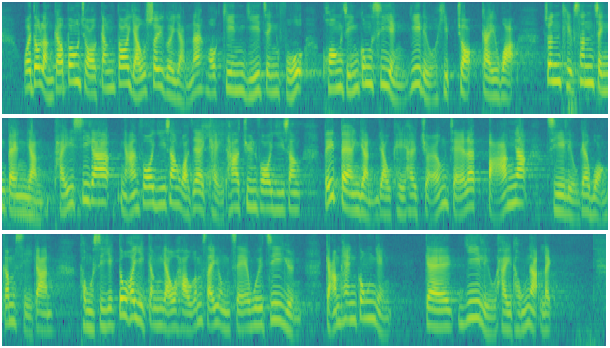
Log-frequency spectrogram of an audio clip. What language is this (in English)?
Cantonese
